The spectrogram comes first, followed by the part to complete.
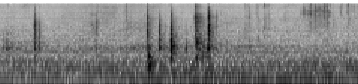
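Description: Small sharp clicks of cast plastic pieces being handled and their excess flash trimmed away, with a quick run of about five clicks about a second in.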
